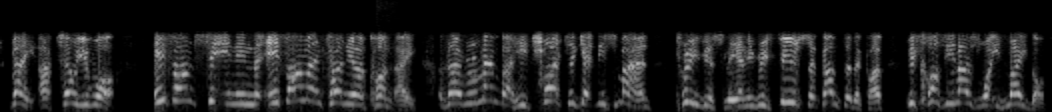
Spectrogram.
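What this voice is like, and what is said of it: Raised, loud, heated voice. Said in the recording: “I'm sorry I'm raising my voice”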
